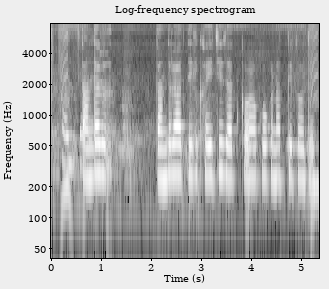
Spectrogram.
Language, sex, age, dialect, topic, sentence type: Marathi, female, 25-30, Southern Konkan, agriculture, question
